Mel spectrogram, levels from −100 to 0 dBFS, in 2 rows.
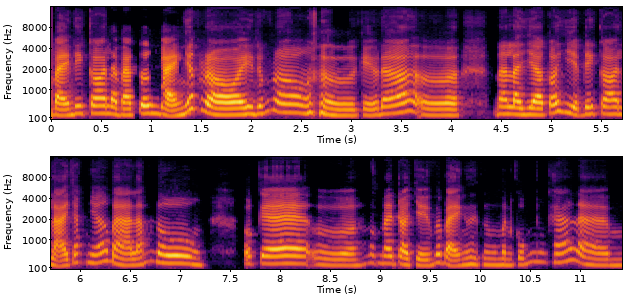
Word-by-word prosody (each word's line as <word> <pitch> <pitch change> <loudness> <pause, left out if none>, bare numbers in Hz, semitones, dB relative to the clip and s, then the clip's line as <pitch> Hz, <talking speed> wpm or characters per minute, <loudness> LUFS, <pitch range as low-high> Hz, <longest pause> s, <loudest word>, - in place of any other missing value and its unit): bạn 190 -2 +3
đi 240 +3 -2
coi 245 0 +2
là 225 -2 +1
bà 200 -1 +3
cưng 250 0 +3
bạn 185 -1 +3
nhất 400 - 0
rồi, 205 - +6
đúng 240 +7 -5
hông? 275 -5 0
Ừ, 185 -7 -1
kiểu 190 0 -4
đó, 255 +7 +2
ừ, 190 -6 0 0.3
nên 230 -1 -1
là 220 - +3
giờ 205 -1 +4
có 260 - +2
dịp 275 -7 -2
đi 225 +4 -4
coi 225 -1 -1
lại 185 -4 -2
chắc 275 +6 -10
nhớ 275 +4 -5
bà 190 -9 -2
lắm 205 +7 -6
luôn. 250 -5 +2 0.4
Ô - - -7
kê, 240 0 +3
ừ, 190 -2 -8 0.2
hôm 255 -1 -17
nay 245 -1 -2
trò 215 -4 -1
chuyện 185 -2 -8
với 270 - -4
bạn 170 +2 -2
thì, 210 - -7 0.2
ừm, 195 -1 -11
mình 200 -1 -8
cũng 210 +8 -13 0.2
khá 285 +5 -7
là 200 - -6
225 Hz, 225 wpm, -18 LUFS, 200-250 Hz, 0.4 s, rồi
